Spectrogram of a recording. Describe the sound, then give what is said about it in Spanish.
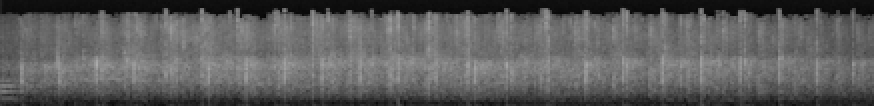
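An audience applauds steadily, many hands clapping in a dense, even patter that holds at a consistent level throughout without rising or fading. “Un aplauso, por favor.”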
